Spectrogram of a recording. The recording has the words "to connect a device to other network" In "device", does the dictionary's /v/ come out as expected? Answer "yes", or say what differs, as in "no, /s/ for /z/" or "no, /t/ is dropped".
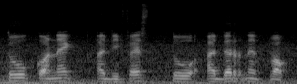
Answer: no, /f/ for /v/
